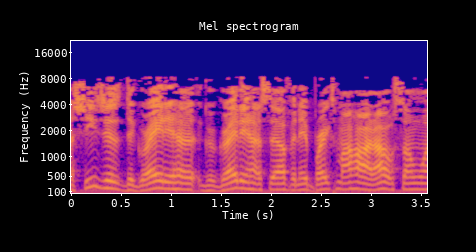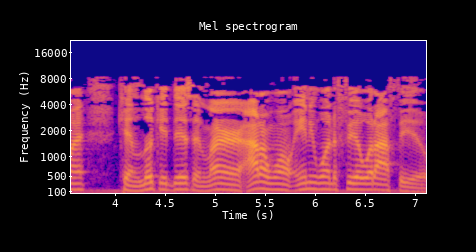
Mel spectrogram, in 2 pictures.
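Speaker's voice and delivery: plain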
